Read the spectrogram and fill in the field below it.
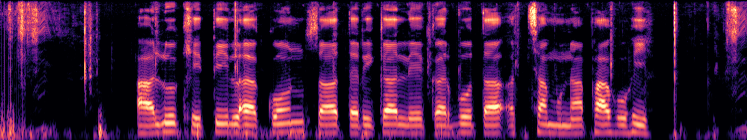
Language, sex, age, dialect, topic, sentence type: Chhattisgarhi, male, 25-30, Northern/Bhandar, agriculture, question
